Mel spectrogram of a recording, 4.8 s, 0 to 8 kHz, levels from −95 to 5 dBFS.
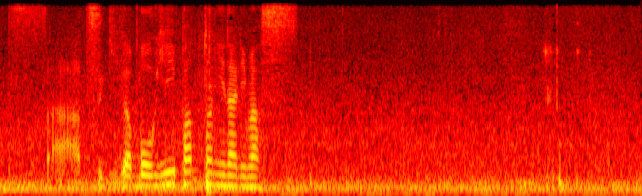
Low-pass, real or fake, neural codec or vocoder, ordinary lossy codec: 7.2 kHz; real; none; none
